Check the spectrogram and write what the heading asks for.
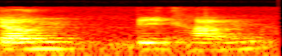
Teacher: the N is assimilated to an M because of the following B yeah so the T ised first then you say don't become · Two things happen here at the same time. Don't, the t is elided, the n is assimilated to an m because of the following b. Yeah?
